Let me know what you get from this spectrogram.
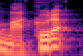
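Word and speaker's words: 枕: We check the accent. Okay. Accented on the first syllable makura.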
